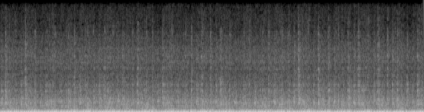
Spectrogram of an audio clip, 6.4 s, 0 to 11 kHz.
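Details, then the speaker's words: 1978 Chevy C10 with a 454 big-block V8, warming up at idle in the shop, in the session to cure an engine tick; deep, steady, even idle with no ticking over the rumble, tick apparently gone. "don't sound too bad I think we got her"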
